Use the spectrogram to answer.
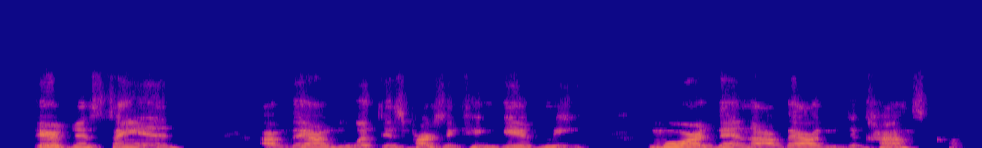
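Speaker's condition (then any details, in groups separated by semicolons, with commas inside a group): Cerebral palsy; uses wheelchair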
